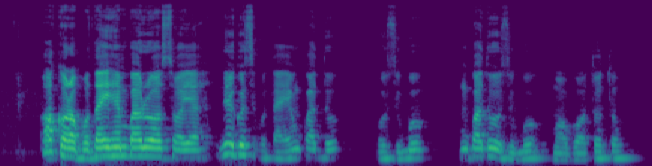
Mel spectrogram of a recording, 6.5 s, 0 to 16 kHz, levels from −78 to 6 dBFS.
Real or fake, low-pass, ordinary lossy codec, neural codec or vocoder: real; 14.4 kHz; none; none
